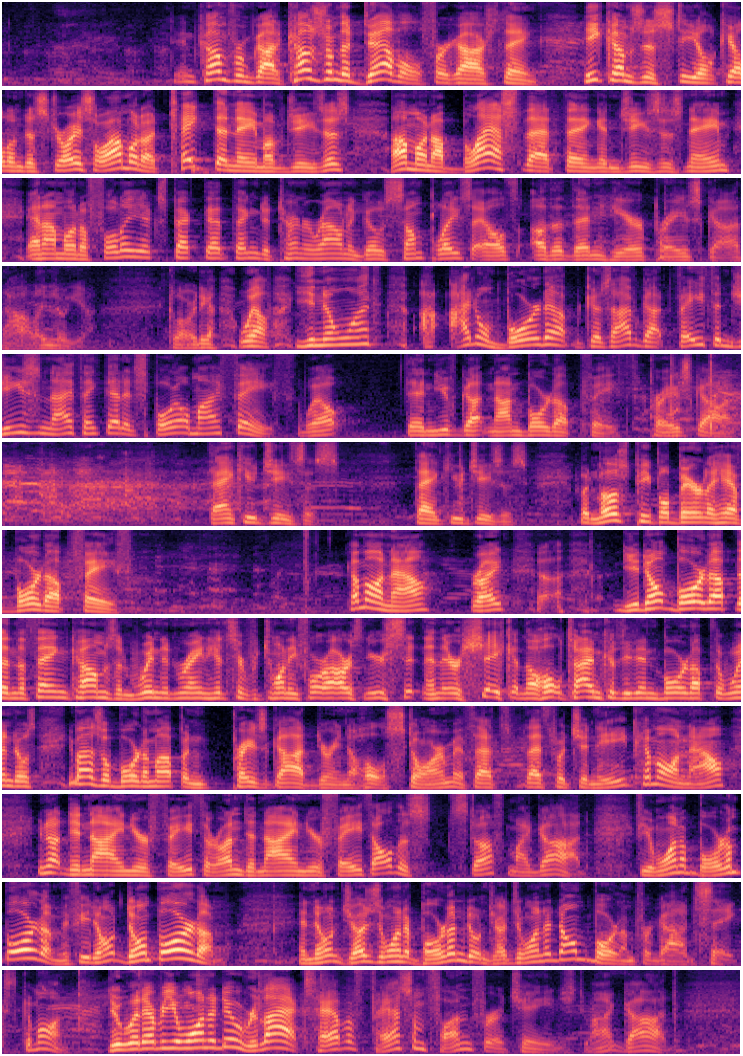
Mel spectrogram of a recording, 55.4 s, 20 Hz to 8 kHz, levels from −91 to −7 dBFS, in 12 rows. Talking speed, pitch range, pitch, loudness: 250 wpm, 150-205 Hz, 175 Hz, -21 LUFS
